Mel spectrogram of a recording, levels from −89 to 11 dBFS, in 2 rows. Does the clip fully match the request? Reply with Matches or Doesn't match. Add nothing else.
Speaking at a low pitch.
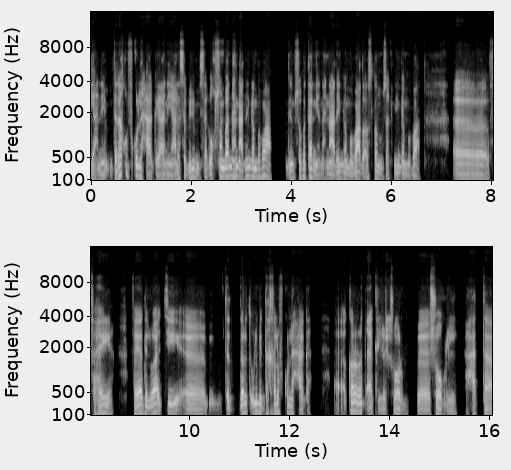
Matches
